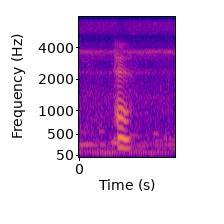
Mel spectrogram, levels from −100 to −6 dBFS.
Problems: background sounds at intervals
